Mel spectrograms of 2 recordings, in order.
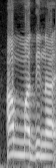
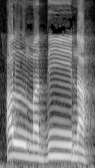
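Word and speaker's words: المدينة: তাহলে এক্ষেত্রে আম্মাদিনা এরকম বললে চলবে না, সূর্যাক্ষরের মতো কি বলতে হবে? আল মাদিনা। ওকে, এখানে লামের উচ্চারণটা পূর্ণভাবে হবে।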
